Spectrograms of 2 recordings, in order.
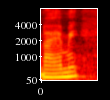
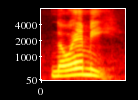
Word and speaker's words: Noemi: Jess and Nai no not naami um how do you say her name um not naami it's um Noemi noomi fox in the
